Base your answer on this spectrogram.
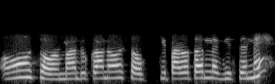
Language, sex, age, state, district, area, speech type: Assamese, female, 30-45, Assam, Jorhat, urban, conversation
